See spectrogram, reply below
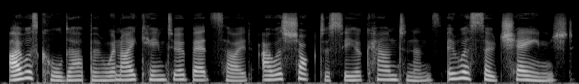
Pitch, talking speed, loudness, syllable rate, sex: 210 Hz, 215 wpm, -22 LUFS, 5.5 syllables/s, female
